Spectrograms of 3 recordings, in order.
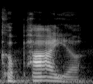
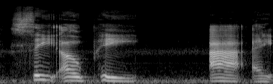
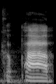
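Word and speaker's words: Copiah: in is, excuse me, it's called Capaya. C O P I A H. But people want to call it Copia that aren't familiar with our area. They want to pronounce it Copia instead of Kapaya. But it's really Indian. It's a Indian name.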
